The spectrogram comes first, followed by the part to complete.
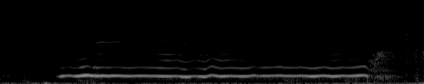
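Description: A woman humming one long, steady note that wavers slightly midway and stops just before the end.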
